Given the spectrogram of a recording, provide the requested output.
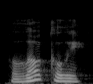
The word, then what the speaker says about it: luckily: Luckily, 이때 발음에 유의하실 것은 K 발음이 크가 아니라 끄, 그리고 I가 묵음은 아니지만 발음이 거의 나지 않습니다. 그래서 luckily가 아니라 luckily, luckily 뜻은 다행히도 라는 뜻이 되겠고요.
